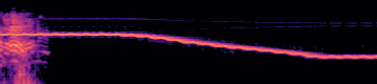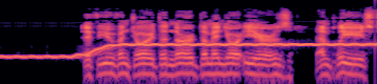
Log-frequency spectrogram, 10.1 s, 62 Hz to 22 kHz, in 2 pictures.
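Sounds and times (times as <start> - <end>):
wavering theremin-like tone: 0.3 - 10.0.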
